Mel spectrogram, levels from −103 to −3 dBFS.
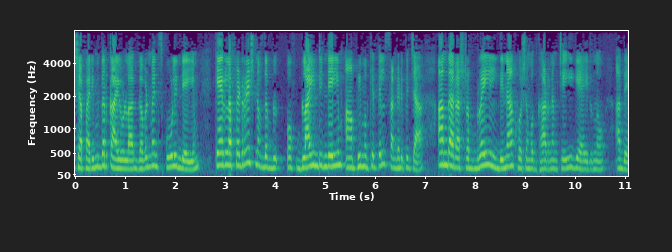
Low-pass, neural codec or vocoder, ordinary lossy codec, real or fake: none; none; none; real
